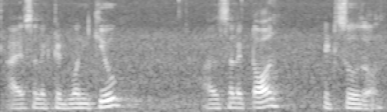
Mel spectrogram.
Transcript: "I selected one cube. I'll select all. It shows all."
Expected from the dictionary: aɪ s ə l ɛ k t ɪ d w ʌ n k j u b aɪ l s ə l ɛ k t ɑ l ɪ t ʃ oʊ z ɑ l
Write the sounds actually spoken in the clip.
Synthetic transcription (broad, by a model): aɪ s ə l ɛ k t ɪ d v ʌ n k j u b aɪ l s ə l ɛ k t ɑ l ɪ t s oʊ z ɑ l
